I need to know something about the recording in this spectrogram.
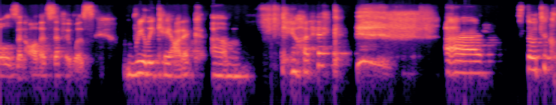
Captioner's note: laughs, inhales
